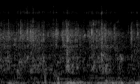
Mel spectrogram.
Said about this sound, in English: we wash them off in some lime water, as you see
